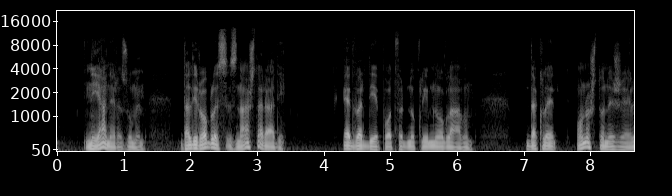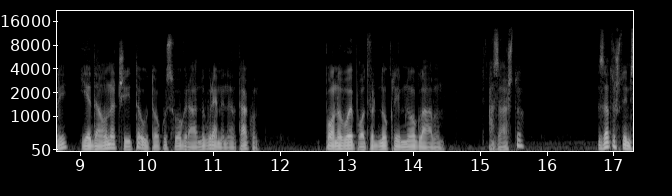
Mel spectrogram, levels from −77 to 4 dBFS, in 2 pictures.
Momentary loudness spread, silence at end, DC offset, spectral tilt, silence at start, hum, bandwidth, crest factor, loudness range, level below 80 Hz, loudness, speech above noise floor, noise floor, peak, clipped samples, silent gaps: 11 LU; 0 s; under 0.1%; -7 dB/octave; 0.4 s; none; 13 kHz; 18 dB; 3 LU; -36 dBFS; -26 LUFS; 37 dB; -62 dBFS; -8 dBFS; under 0.1%; none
